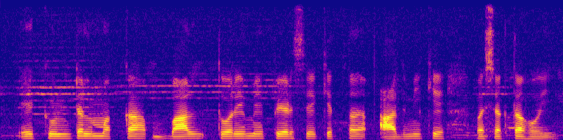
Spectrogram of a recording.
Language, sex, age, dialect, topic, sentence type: Magahi, male, 18-24, Western, agriculture, question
